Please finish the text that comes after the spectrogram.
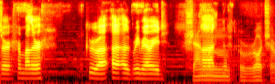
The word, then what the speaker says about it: Rocha: mother grew remarried Shannon Rocha right so her difficulty because we have mentioned her later on in this show so this is her mother of Shannon Rocha it's pronounced Rafa so yeah she you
